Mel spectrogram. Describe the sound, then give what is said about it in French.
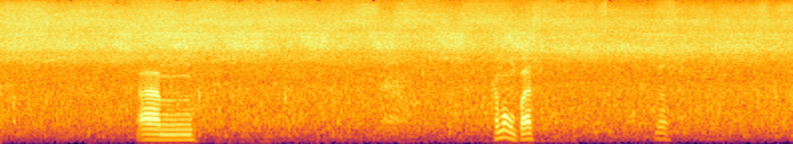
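A large, powerful tropical river in humid weather rushes steadily throughout, a constant broad wash of flowing water, while a voice speaks briefly over it in a couple of short bursts. “Eh ben, euh, bah, la rivière elle est là.”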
